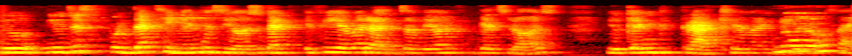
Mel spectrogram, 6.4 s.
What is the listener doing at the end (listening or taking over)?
listening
